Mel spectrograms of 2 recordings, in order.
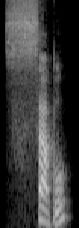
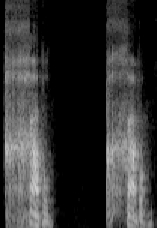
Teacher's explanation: la lengua se va hacia atrás y hace fricción contra la pared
